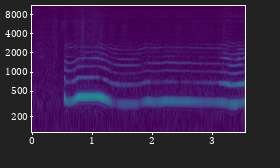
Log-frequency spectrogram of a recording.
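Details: A male Siberian Husky, wanting his owner off a video game console, 'talks' in a drawn-out, whiny, tonal howl with rich harmonics that starts abruptly, wavers, holds steady, then rises at the end.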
